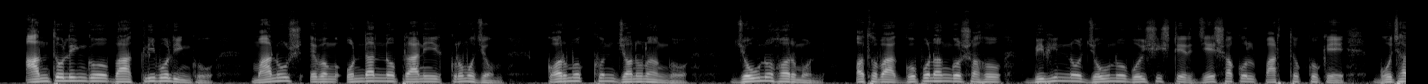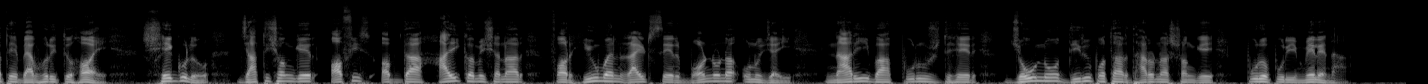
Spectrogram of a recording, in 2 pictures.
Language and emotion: Bengali, neutral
